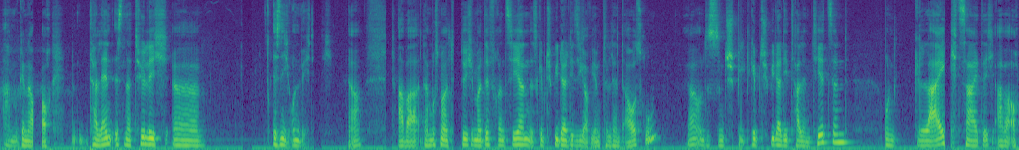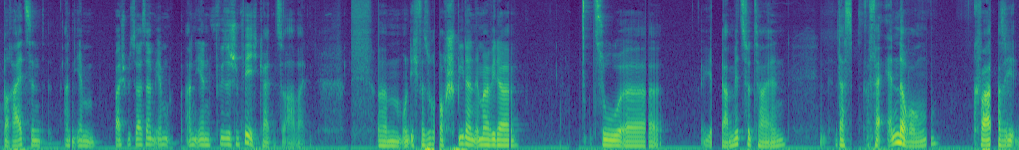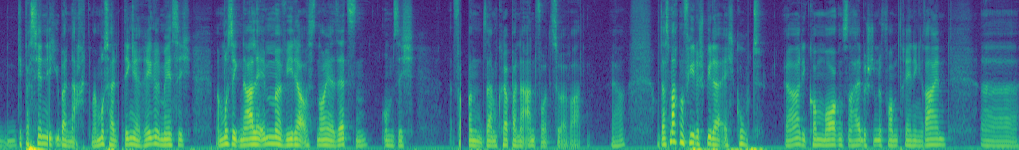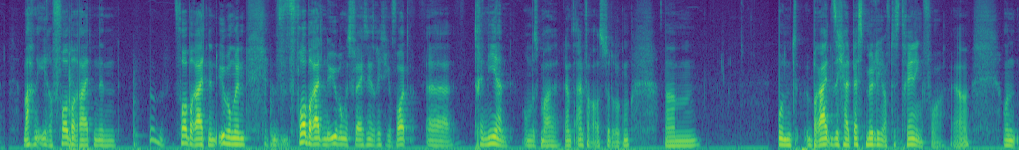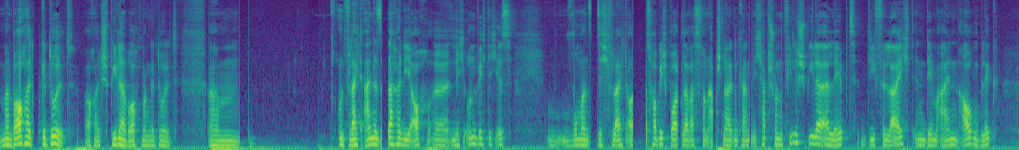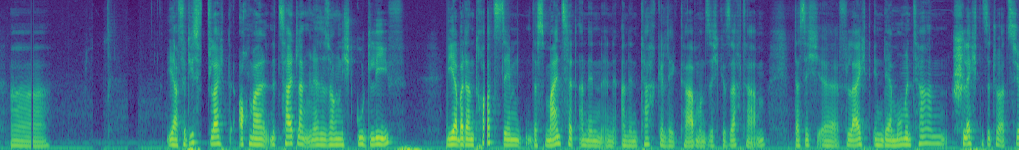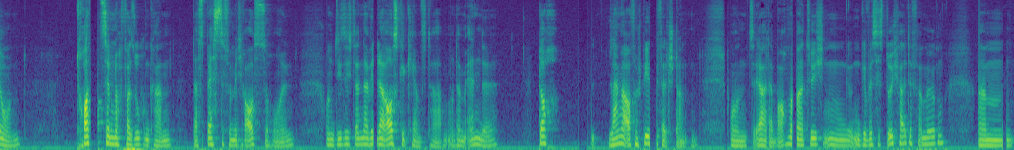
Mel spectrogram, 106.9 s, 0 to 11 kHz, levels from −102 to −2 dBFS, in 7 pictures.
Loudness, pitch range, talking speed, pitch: -23 LUFS, 105-130 Hz, 150 wpm, 115 Hz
